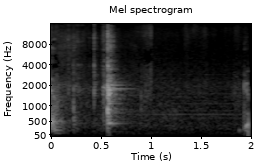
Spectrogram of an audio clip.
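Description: A single sharp knock about half a second in, then quiet room tone.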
